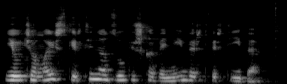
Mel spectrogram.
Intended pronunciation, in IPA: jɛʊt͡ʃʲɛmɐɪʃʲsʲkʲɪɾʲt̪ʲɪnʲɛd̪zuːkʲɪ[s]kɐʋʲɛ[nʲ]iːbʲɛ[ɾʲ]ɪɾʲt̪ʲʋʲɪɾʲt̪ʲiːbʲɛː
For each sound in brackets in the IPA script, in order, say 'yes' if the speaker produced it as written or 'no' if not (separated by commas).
no, yes, no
